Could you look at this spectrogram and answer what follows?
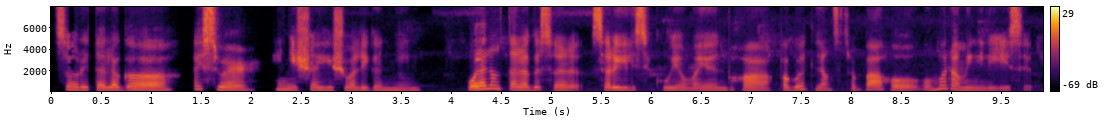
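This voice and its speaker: A woman's voice: on the high side, normal speed, gravelly, a little mellow. A woman with a Filipino accent playing a sweet, caring younger sister in an amateur radio drama. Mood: apologetic.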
